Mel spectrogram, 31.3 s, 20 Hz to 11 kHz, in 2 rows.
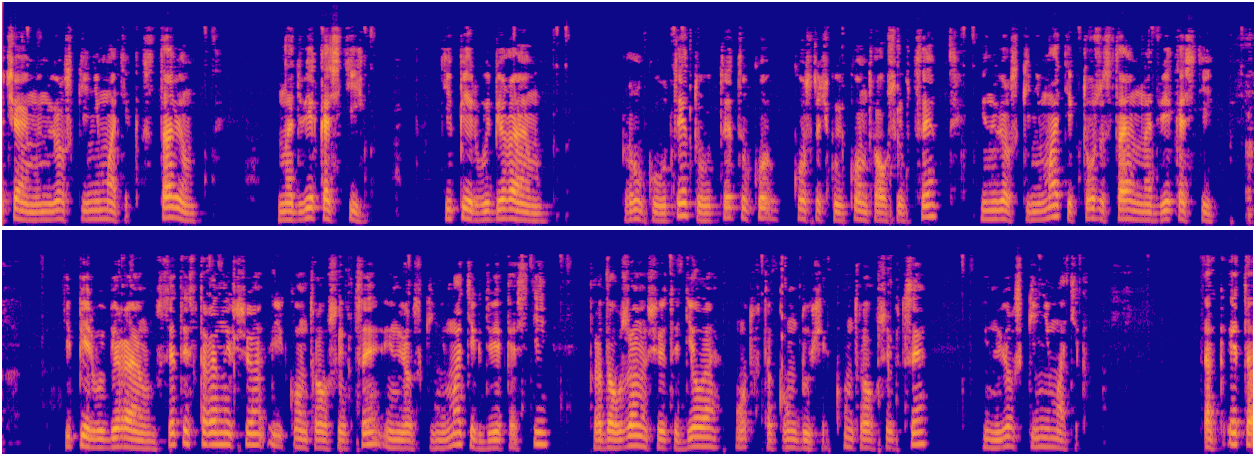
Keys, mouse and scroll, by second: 2.5 click, 3.9 click, 5.8 middle click, 6.9 click, 8.3 shift+click, 11.0 ctrl+shift+c, 13.4 click, 14.3 click, 15.4 shift+middle click, 17.1 click, 18.1 shift+click, 19.8 ctrl+shift+c, 22.1 click, 22.5 click, 24.0 click, 25.0 shift+click, 27.7 ctrl+shift+c, 28.6 middle click, 28.6-29.0 scroll down 2, 30.0 middle click.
